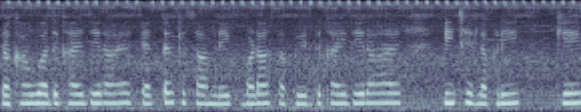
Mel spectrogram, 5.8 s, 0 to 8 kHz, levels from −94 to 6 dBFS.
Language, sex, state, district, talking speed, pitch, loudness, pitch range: Hindi, female, Uttar Pradesh, Deoria, 215 wpm, 245 Hz, -16 LUFS, 235-255 Hz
